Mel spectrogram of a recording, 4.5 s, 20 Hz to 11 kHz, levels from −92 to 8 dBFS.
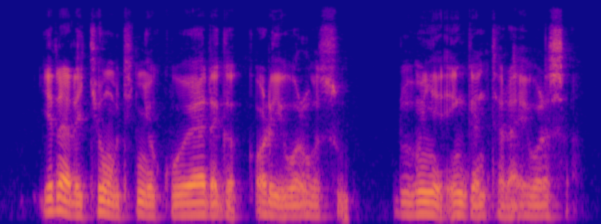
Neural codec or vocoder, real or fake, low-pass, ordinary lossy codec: none; real; 9.9 kHz; none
